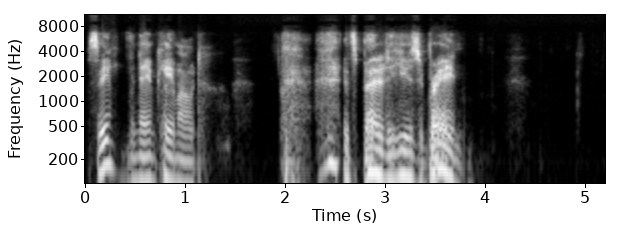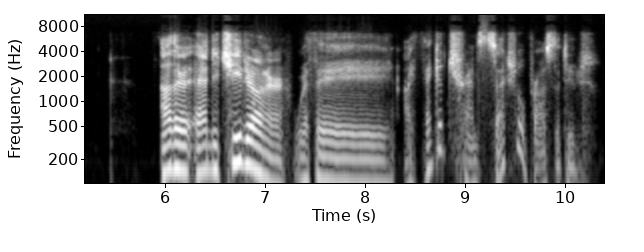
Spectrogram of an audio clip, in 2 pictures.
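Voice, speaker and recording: Male host, animated and rambling, jokey casual review talk, dry slightly lo-fi recording. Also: fairly low pitch, unhurried, long pauses, no room sound. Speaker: host of a film review show. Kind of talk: casual chatty film discussion over drinks.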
